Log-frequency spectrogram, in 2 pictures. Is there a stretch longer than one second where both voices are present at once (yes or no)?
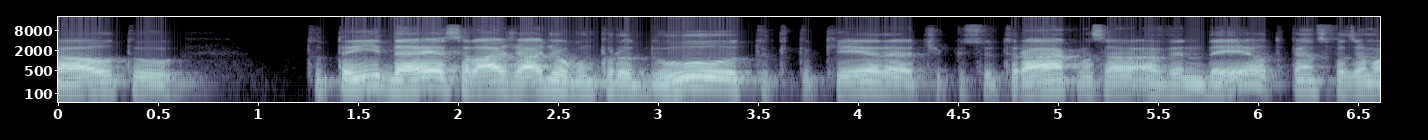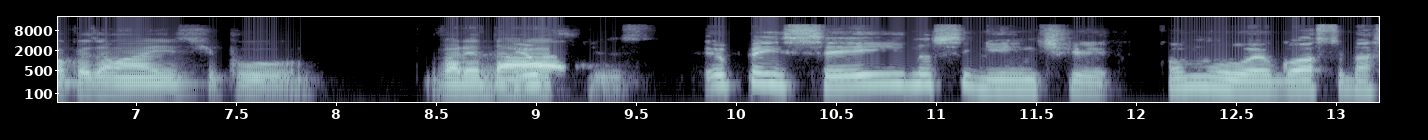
no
